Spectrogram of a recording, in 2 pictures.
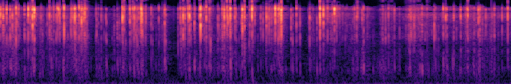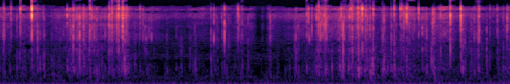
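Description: A hand with long pink nails grips and crinkles the loose plastic film wrapped around a pocket tissue six-pack. The result is a dense run of bright, crackling crinkles over a steady low hum, easing briefly midway before picking up again.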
